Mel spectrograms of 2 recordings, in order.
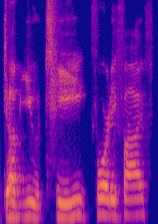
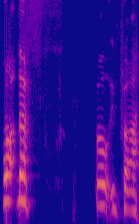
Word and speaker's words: WTFortyfive: it where they're going WT45? Well, of course, you do know what it is meant to be, don't you? But since I don't swear, I can't possibly say. But yeah, it's what the 45.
